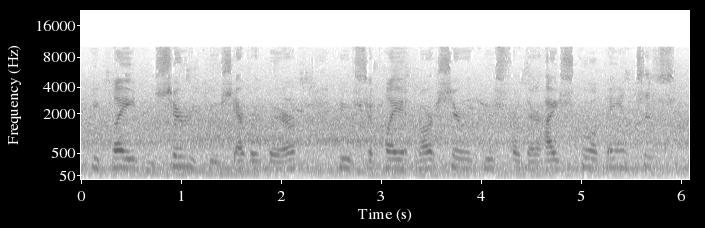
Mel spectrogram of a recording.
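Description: Loud background noise accompanies a woman talking at a moderate pace in a dry sound with no echo. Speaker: interviewee. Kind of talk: interview answer. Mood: warm, reminiscing. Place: garden. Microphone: camera far.

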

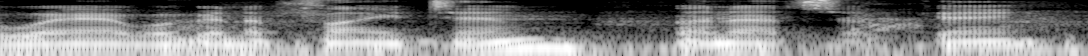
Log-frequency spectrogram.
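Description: Music plays in the background as a man talks at a fairly slow pace with ordinary pitch variation. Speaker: vtuber. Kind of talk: gaming let's play commentary. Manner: calm, chill.

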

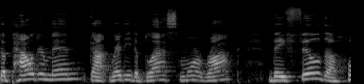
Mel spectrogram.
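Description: Reading aloud in a natural voice, with pitch shifting by ordinary amounts

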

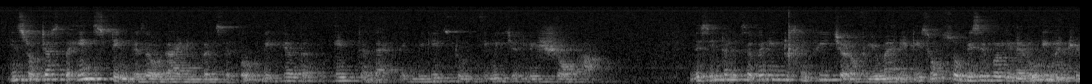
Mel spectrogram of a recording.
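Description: A man talks at a very fast pace in a room with strong echo and light background noise. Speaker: spiritual teacher. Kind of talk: lecture. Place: classroom.

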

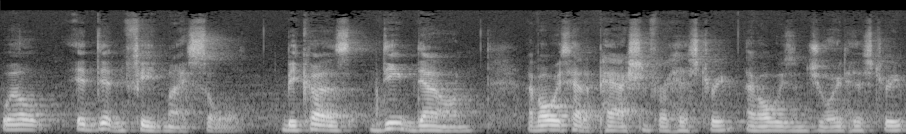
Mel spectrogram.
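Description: Noticeable background noise sits behind a man with a northern US accent who speaks quickly at a medium pitch, his intonation fairly even. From Chicago suburbs, Illinois. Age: 60s. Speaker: oral history interviewee. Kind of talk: oral history interview.

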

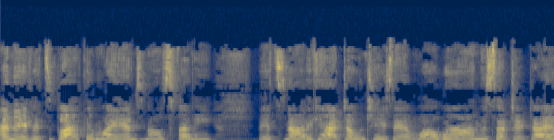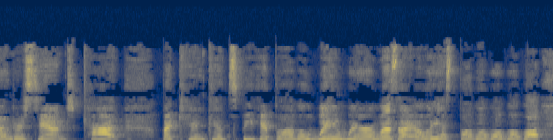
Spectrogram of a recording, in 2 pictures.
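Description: A woman puts on a character voice at an extremely high pitch, with vocal fry, a fairly bright tone, lively intonation and a moderate pace.

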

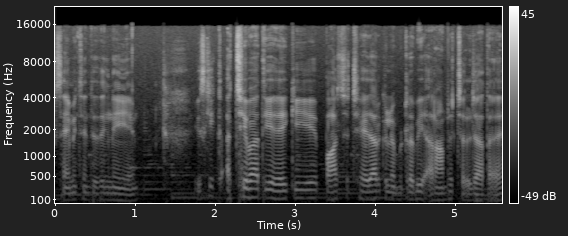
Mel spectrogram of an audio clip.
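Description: Over faint music in the background, a man speaks at a moderate pace in a fairly low pitch, with ordinary pitch variation and a dry sound with no echo. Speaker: home mechanic vlogger. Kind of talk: tutorial. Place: garage.

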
